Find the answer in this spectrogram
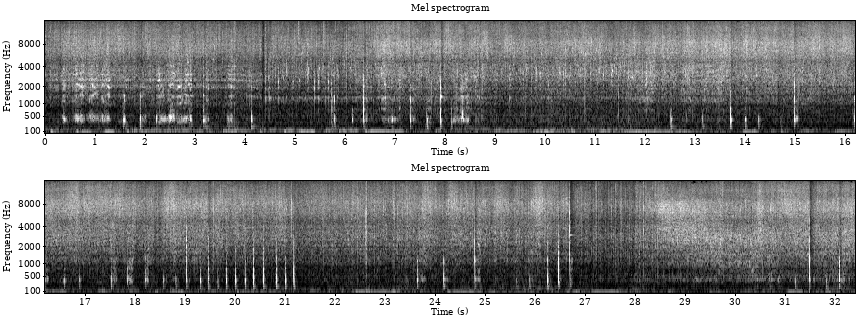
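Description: Garlic and spice paste frying in hot oil in a non-stick wok, a steady sizzle, with a wooden spatula scraping and clicking against the pan as it stirs, in a quick run of clicks past the middle. The sizzle grows louder near the end.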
